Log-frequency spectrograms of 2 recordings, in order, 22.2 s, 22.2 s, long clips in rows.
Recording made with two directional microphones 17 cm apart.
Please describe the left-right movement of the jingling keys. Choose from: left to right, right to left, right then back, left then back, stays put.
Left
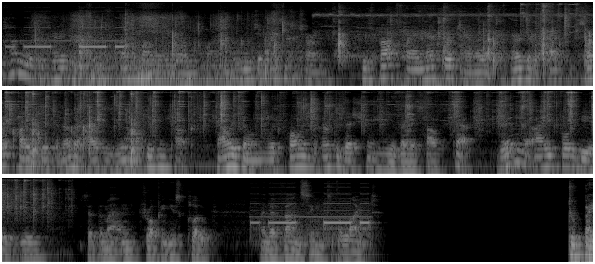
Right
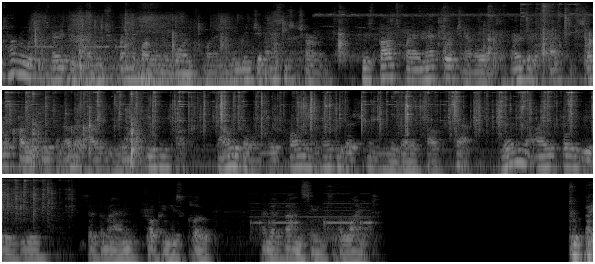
right then back.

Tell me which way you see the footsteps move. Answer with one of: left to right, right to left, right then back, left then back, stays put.
left then back.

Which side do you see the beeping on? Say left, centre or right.
left.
